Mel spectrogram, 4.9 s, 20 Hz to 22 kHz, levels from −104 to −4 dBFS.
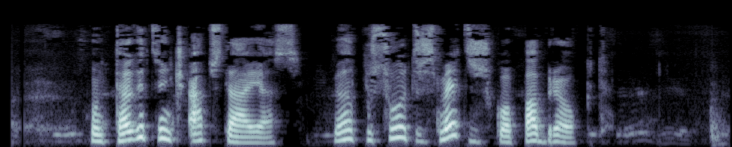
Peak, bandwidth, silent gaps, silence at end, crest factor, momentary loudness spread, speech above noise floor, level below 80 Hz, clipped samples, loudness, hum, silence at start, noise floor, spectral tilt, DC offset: -2 dBFS; 11.5 kHz; none; 0.1 s; 22 dB; 9 LU; 37 dB; -76 dBFS; under 0.1%; -21 LUFS; none; 0.35 s; -58 dBFS; -4.5 dB/octave; under 0.1%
